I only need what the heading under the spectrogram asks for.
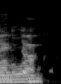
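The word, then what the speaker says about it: Maluach: impression or Jeremiah Fears uh Malish am I pronouncing that correctly? Malawash Malawash.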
